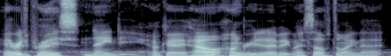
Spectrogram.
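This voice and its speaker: A man's voice: mid-range voice, normal speed, a bit bright, a little hiss or hum. Profane muttering male game streamer. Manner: muttering, profane, reads game menus aloud. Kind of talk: casual gameplay commentary.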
